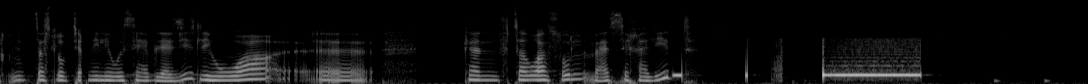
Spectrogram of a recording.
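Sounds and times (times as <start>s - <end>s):
speech: 0.1s - 4.0s, 4.6s - 7.0s
telephone busy signal: 8.2s - 9.2s.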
